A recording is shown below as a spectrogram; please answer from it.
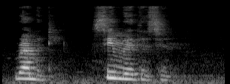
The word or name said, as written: remedy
